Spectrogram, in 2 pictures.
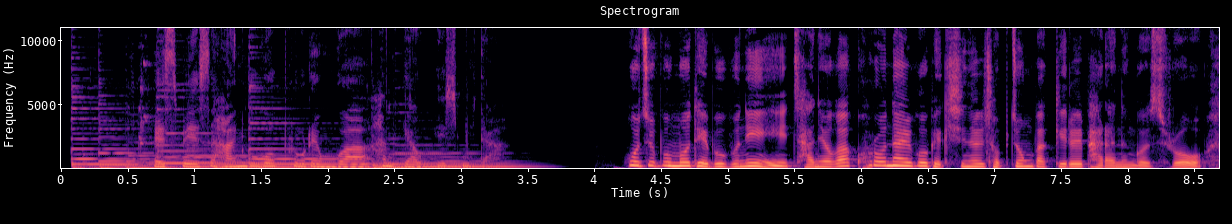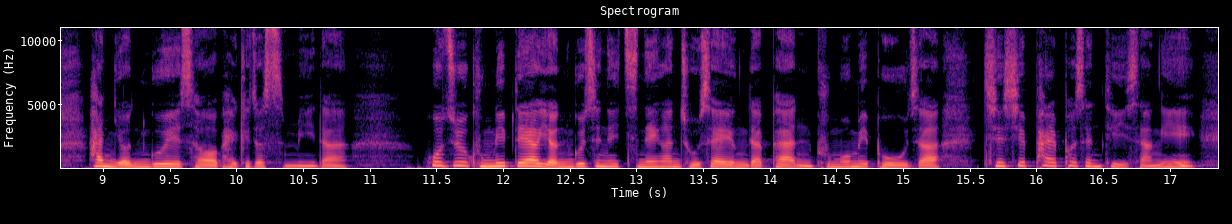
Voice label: korean; SBS Korean; 최신 보고서 "호주 부모 대부분, 자녀 백신접종 원해"; vaccine children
